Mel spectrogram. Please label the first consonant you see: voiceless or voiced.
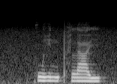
voiceless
